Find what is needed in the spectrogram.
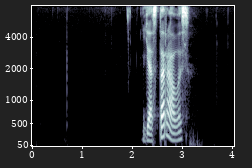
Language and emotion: Russian, positive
